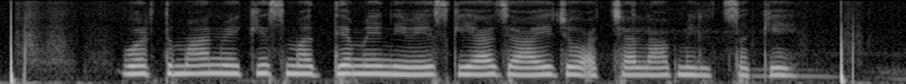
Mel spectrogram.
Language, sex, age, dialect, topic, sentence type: Hindi, female, 18-24, Garhwali, banking, question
